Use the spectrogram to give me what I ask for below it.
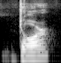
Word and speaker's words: Dor: And your your first name is pronounced Dor? Correct.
